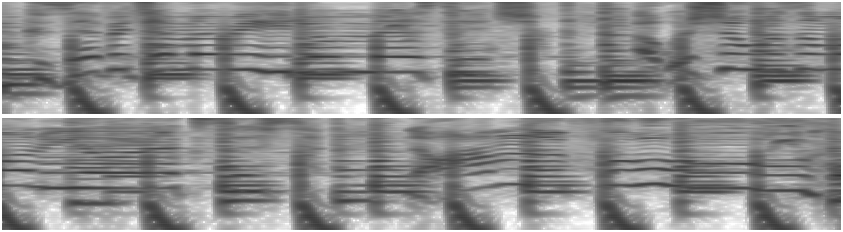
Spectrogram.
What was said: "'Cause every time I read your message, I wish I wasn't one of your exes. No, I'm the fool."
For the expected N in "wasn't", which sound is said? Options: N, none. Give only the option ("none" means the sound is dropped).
N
